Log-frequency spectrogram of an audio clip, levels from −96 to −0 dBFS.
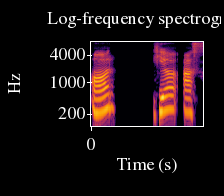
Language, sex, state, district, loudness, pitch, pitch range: Hindi, female, Bihar, Gopalganj, -17 LUFS, 230 Hz, 215-255 Hz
